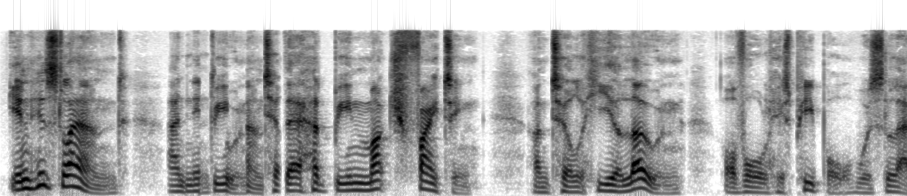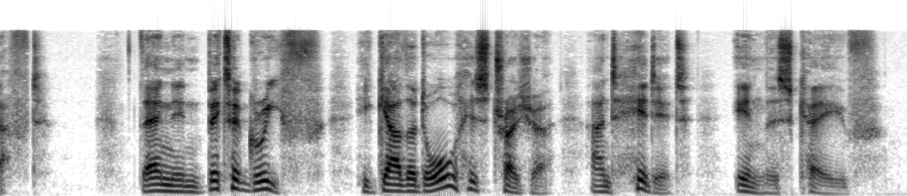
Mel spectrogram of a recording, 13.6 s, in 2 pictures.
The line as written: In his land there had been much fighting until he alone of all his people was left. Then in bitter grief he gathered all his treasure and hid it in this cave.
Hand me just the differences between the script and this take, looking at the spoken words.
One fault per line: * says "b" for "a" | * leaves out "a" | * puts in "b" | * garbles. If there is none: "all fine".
* garbles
